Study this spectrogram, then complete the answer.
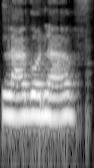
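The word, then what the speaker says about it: La Gonâve: Lagonav.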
